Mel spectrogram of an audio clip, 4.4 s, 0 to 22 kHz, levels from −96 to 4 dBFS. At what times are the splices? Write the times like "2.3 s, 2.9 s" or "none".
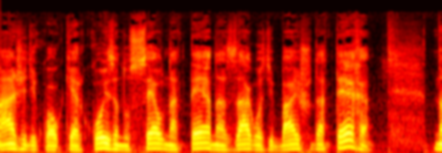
2.1 s

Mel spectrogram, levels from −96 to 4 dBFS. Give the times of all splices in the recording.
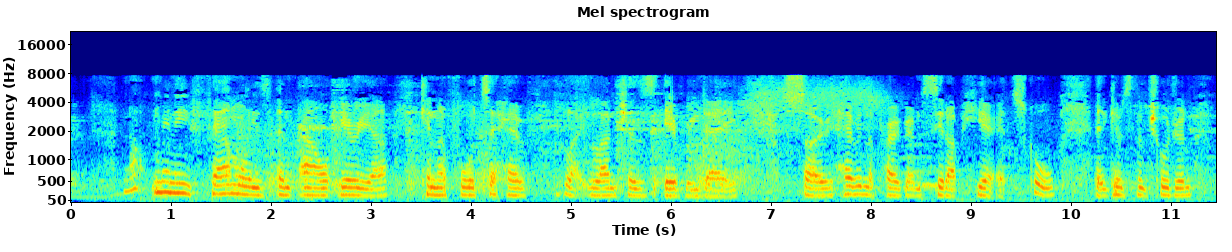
none

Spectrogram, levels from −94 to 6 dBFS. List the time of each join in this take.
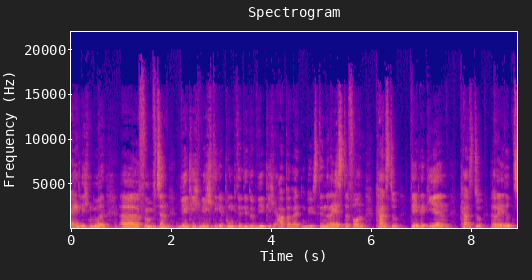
none

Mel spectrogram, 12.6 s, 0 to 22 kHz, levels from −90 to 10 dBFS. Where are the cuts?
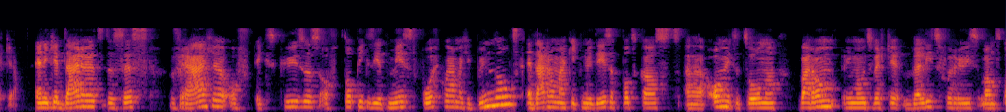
none

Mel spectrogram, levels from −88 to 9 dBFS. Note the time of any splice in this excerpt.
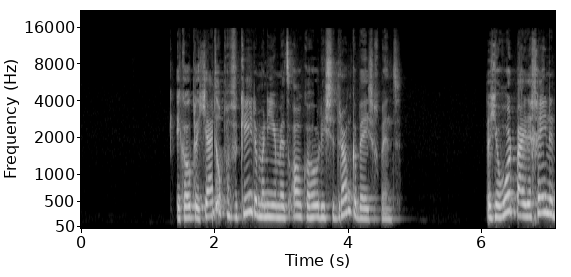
2.0 s

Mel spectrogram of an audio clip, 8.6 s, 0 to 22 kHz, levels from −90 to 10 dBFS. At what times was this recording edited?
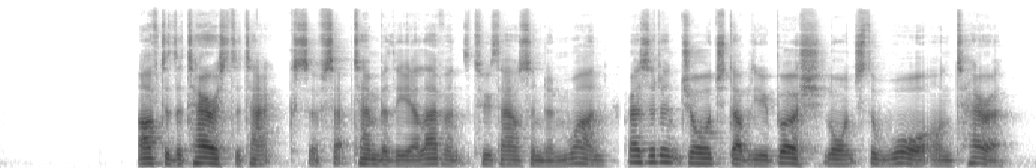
5.1 s

